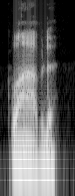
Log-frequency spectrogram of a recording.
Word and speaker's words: globbed: Philip, tell him about the blob, and uh, it's, it, uh, he says, no, it's a globbed with a silent D. Actually, it's not silent though, globbed.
